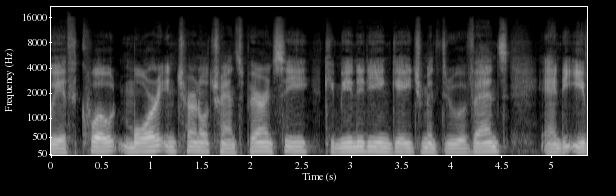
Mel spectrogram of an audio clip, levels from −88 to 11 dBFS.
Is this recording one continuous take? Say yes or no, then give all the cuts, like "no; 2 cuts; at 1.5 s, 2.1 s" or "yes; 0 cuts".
no; 1 cut; at 2.7 s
